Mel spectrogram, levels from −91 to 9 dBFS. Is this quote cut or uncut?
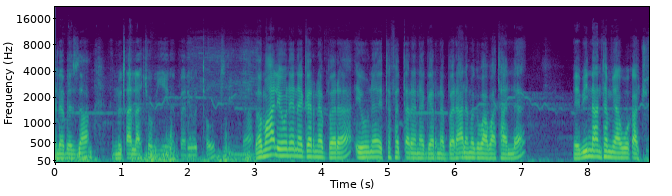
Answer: cut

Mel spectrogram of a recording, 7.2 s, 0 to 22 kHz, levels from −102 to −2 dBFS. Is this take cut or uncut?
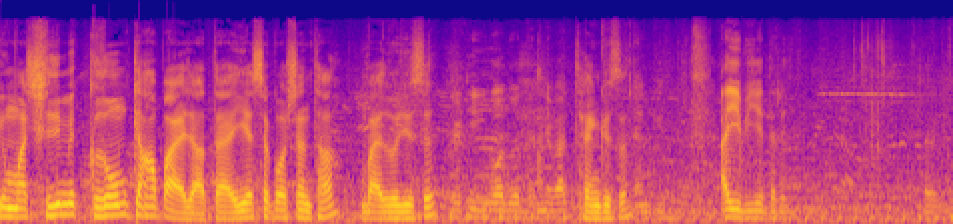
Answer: uncut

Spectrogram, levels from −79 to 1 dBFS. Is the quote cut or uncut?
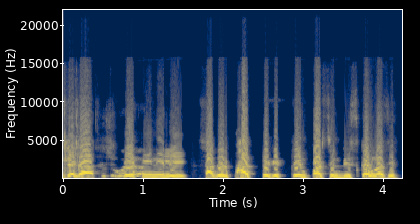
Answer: uncut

